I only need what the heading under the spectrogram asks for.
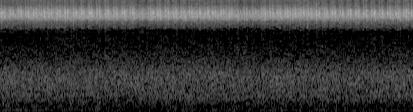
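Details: Continuous shrill cricket chorus: males rub serrated wing veins together, producing a fine, rapidly pulsing high trill at steady volume, nothing else audible.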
